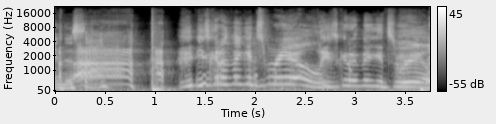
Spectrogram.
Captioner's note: laugh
